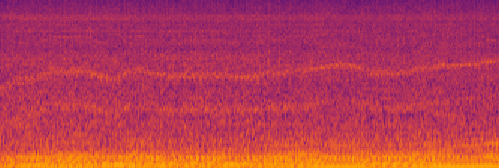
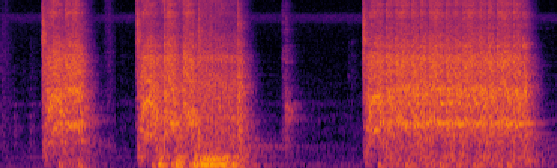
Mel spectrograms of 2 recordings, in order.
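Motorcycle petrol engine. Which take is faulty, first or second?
second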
